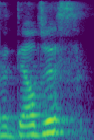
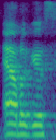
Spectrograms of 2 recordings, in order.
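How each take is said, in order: First: The last syllable sounds like 'gis'. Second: The last syllable sounds like 'gus'. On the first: This is the official narrator's way. "He says it as" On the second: This is the author's own way. "So I say it as um"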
